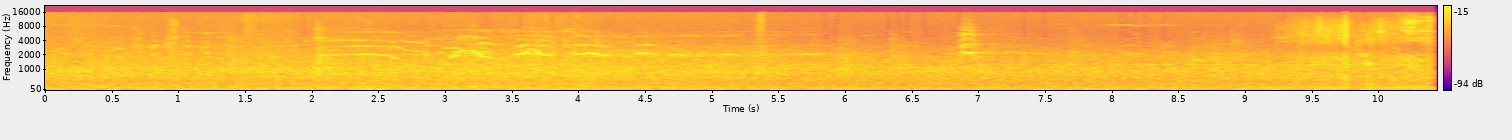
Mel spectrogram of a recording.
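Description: Birds calling in a run of short calls from about two seconds in, with one more call near seven seconds, over a steady low outdoor rumble.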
